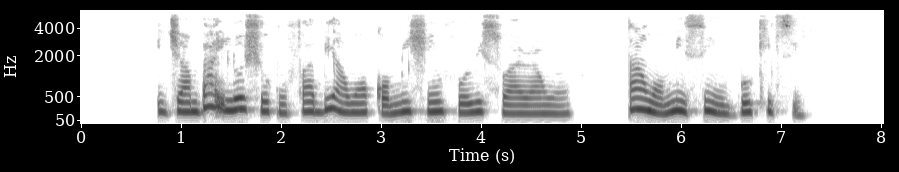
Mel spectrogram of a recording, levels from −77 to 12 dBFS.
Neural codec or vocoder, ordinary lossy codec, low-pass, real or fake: none; none; 5.4 kHz; real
